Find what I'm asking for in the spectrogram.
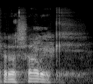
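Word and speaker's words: Kadeřábek: Oder wie spricht man ihn aus? Kaderabek, Karaschabek. – Karaschabek.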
